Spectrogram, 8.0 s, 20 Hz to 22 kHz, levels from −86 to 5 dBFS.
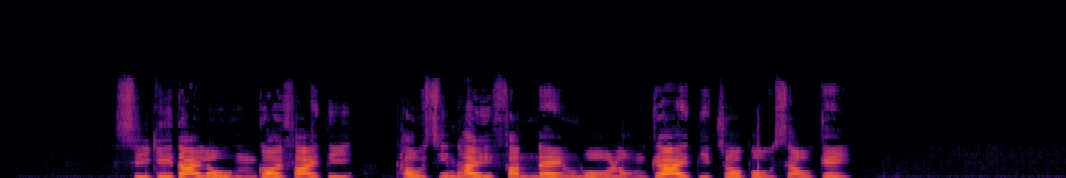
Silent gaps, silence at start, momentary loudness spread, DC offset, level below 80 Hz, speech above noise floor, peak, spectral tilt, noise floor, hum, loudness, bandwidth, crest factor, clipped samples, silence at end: none; 0.9 s; 10 LU; under 0.1%; -80 dBFS; 47 dB; -6 dBFS; -4 dB/octave; -76 dBFS; none; -29 LUFS; 12.5 kHz; 24 dB; under 0.1%; 1.65 s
